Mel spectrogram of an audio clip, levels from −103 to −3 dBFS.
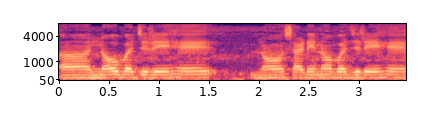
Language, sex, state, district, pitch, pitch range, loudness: Hindi, male, Maharashtra, Gondia, 155 Hz, 150-155 Hz, -14 LUFS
